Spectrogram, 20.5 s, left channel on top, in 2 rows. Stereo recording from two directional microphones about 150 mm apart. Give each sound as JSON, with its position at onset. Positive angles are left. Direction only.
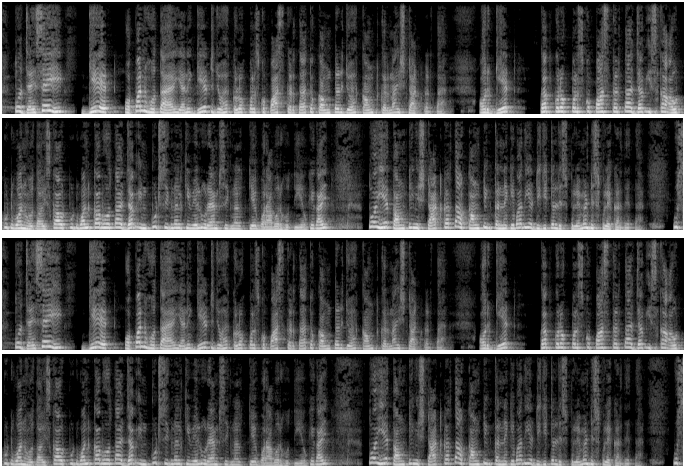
{"t": 0.2, "sound": "speech", "side_deg": -5}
